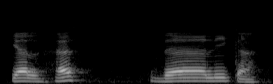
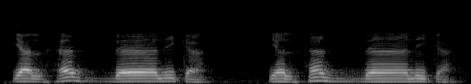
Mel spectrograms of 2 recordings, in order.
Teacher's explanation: Jadi huruf ta itu seperti hilang. dimasukkan ke huruf dzalnya. Jadi bacanya yalhadzalika. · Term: idgham mutaqaribain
